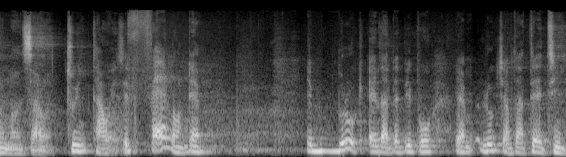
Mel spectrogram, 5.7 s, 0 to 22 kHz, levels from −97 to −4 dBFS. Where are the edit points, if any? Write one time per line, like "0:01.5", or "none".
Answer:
0:03.8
